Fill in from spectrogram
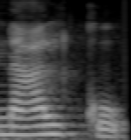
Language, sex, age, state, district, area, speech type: Kannada, female, 30-45, Karnataka, Chamarajanagar, rural, read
